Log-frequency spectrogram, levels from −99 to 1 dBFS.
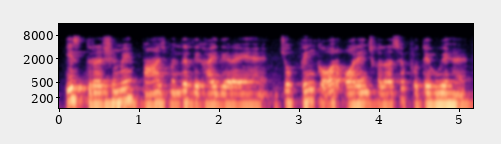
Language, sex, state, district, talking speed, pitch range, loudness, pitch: Hindi, male, Uttar Pradesh, Lalitpur, 210 wpm, 130-145 Hz, -17 LUFS, 135 Hz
